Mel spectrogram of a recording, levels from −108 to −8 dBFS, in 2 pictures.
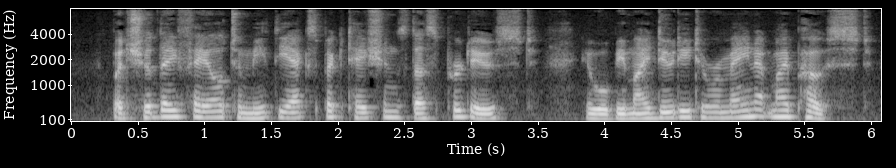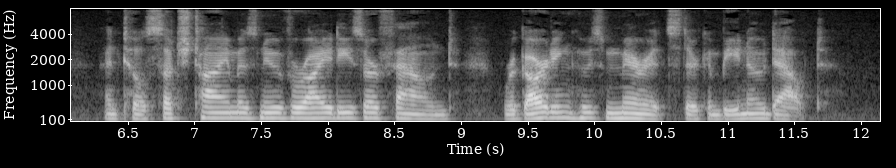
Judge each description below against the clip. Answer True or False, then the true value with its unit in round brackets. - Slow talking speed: False (180 wpm)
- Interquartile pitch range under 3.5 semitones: True (2.8 semitones)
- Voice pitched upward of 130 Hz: True (140 Hz)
